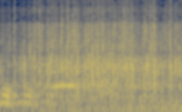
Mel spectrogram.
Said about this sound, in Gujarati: એમના માટે એકવાર જોરદાર તાળી પાડી લો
